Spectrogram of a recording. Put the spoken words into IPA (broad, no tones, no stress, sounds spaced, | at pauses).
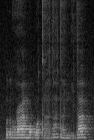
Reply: r ɔ̤ ʕ a m ɔ b ɔ t a̤ d a̤ d a̤ ɲ i̤ d a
